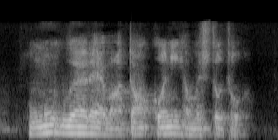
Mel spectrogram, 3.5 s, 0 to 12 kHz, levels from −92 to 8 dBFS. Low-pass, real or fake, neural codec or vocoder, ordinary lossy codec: 7.2 kHz; fake; codec, 16 kHz, 1.1 kbps, Voila-Tokenizer; AAC, 32 kbps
